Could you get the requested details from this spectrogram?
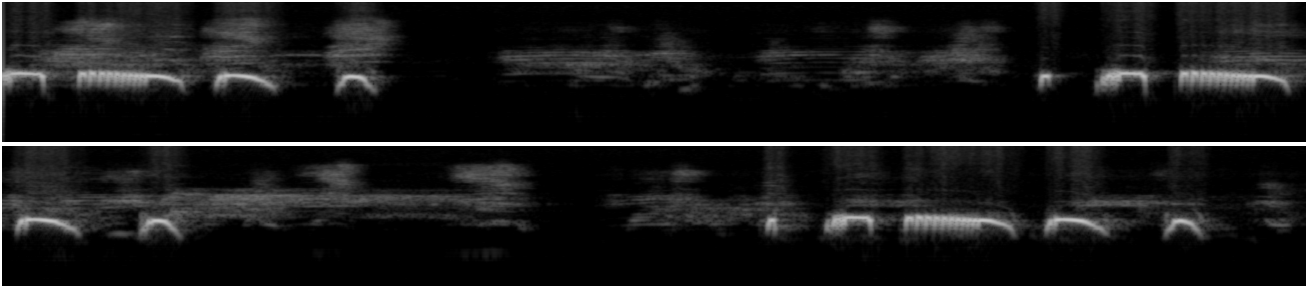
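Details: Spotted dove singing in the prized 'giọng thổ' style: three bursts of deep, arched coos, each a quick run of rounded notes, separated by pauses with faint higher chirps from other birds.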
